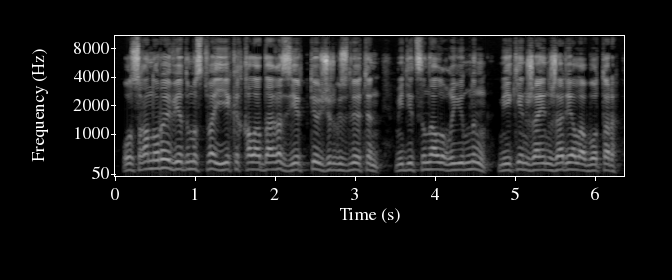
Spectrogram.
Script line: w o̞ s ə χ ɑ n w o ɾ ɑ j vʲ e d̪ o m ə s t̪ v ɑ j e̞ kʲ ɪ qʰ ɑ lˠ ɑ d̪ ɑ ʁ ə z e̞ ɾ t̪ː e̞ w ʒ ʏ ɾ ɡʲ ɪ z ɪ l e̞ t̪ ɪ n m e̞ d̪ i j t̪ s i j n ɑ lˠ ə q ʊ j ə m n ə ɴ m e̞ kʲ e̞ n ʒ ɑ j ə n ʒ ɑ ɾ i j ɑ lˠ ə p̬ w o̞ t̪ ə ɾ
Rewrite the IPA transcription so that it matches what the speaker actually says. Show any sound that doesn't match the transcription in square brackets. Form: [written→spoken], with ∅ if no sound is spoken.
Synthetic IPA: w o̞ s ə [χ→ʁ] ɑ n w o ɾ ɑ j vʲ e d̪ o m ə s t̪ v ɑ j e̞ kʲ ɪ qʰ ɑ lˠ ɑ d̪ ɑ ʁ ə z e̞ ɾ t̪ː e̞ w ʒ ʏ ɾ ɡʲ ɪ z ɪ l e̞ t̪ ɪ n m e̞ d̪ i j t̪ s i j n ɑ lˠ ə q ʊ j ə m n ə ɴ m e̞ kʲ e̞ n ʒ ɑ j ə n ʒ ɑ ɾ i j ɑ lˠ [ə→ɑ] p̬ w o̞ t̪ ə ɾ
